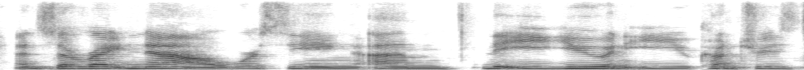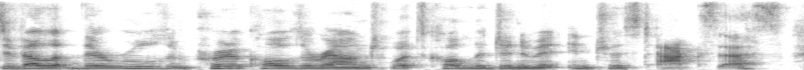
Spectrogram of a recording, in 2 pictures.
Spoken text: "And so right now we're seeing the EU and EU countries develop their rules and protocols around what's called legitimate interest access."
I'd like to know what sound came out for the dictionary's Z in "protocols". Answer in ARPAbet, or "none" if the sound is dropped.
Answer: Z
